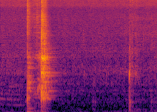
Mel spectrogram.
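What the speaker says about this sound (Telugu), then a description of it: "ఒకసారి కలుపుకుందామండి" A spoon stirs tomato curry in a pot, giving two quick close scrapes and clinks, then a pause and one more brief knock against the pot, with no talking.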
